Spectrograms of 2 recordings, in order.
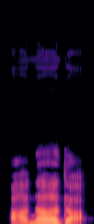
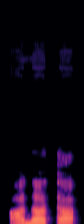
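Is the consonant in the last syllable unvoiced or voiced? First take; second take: voiced; unvoiced. First: The last syllable has a fully voiced d sound. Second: The last syllable has a light, unvoiced t sound. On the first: The speaker calls it wrong. "如果你真的是念浊音的话，你会变成是あなた" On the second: The speaker calls it right. "我们喉咙还是会震动嘛，只是说它震动幅度比较小"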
